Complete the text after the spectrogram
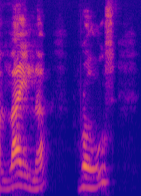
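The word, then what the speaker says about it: Lila Rose: Se escribe Lila, pero se pronuncia Laila Rose,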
